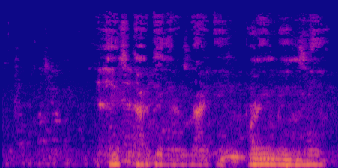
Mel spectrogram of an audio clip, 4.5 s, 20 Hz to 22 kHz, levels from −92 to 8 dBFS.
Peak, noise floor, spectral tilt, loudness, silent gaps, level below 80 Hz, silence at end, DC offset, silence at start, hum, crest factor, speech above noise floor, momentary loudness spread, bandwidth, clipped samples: -18 dBFS; -61 dBFS; -6 dB/octave; -34 LUFS; none; -60 dBFS; 0.15 s; under 0.1%; 0.55 s; none; 18 dB; 28 dB; 15 LU; 16 kHz; under 0.1%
